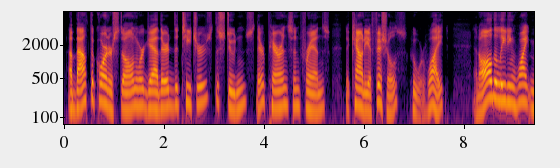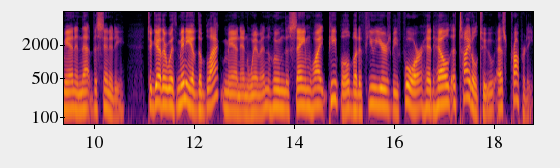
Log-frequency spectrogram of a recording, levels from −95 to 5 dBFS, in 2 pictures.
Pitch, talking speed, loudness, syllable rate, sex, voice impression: 155 Hz, 170 wpm, -21 LUFS, 5.1 syllables/s, male, very masculine, very middle-aged, very thick, very tensed, bright, soft, very clear, fluent, cool, intellectual, very refreshing, sincere, very calm, friendly, reassuring, unique, elegant, slightly wild, sweet, lively, kind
